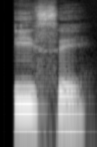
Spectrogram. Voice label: "hice", spanish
